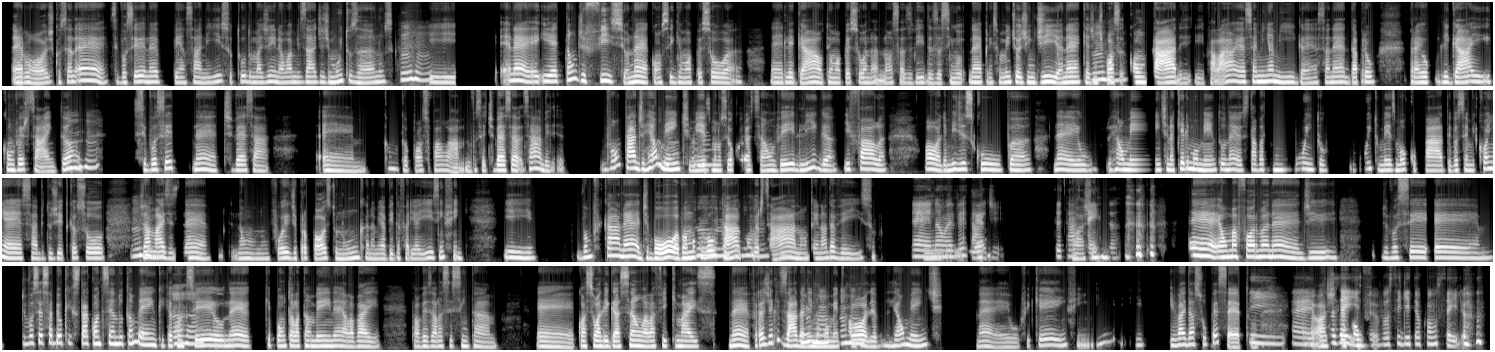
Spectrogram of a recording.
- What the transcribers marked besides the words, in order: tapping; chuckle
- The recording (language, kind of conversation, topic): Portuguese, advice, Como lidar com uma amizade de infância que mudou com o tempo e se afastou?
